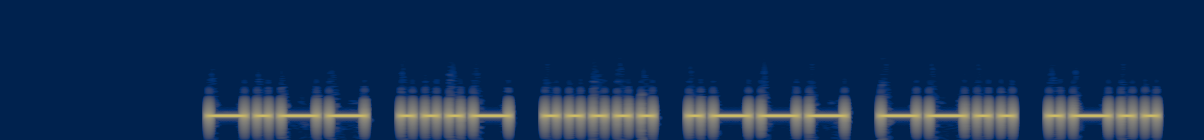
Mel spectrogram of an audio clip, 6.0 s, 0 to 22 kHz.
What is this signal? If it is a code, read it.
Morse code, heard as a keyed tone, about 20 wpm, 700 Hz. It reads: YV5JZL
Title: DXCC-100 Call Signs - 6 Characters - Repeated 2x - 20wpm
